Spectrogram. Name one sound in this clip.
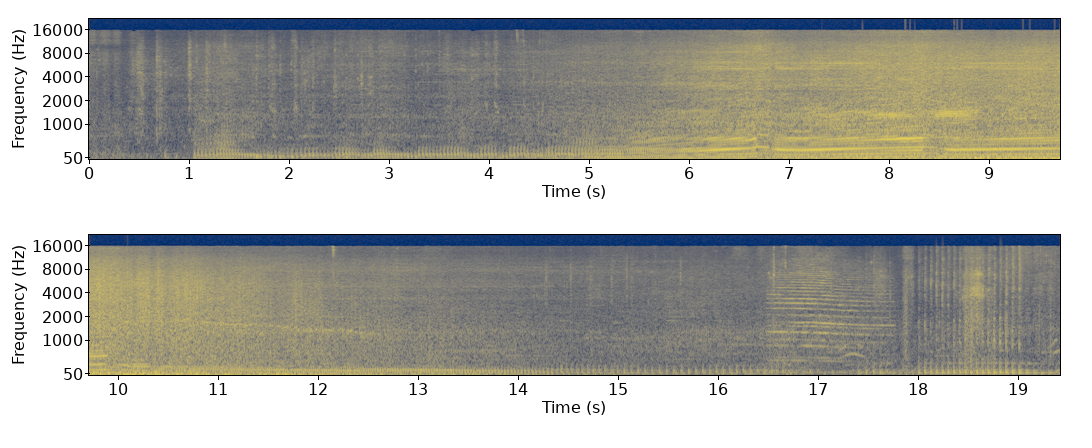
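A motorcycle engine rumbles steadily while riding along a road.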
